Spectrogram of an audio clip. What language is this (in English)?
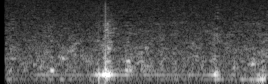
Urdu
